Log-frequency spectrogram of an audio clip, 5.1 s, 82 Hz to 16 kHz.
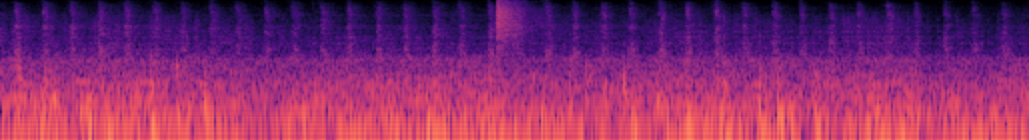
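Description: A 12¼ inch-gauge miniature steam train running, heard from an open passenger carriage: steady rumble and rattle of the carriage wheels on the rails, with a fine rapid ticking and one sharp clack about two and a half seconds in.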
